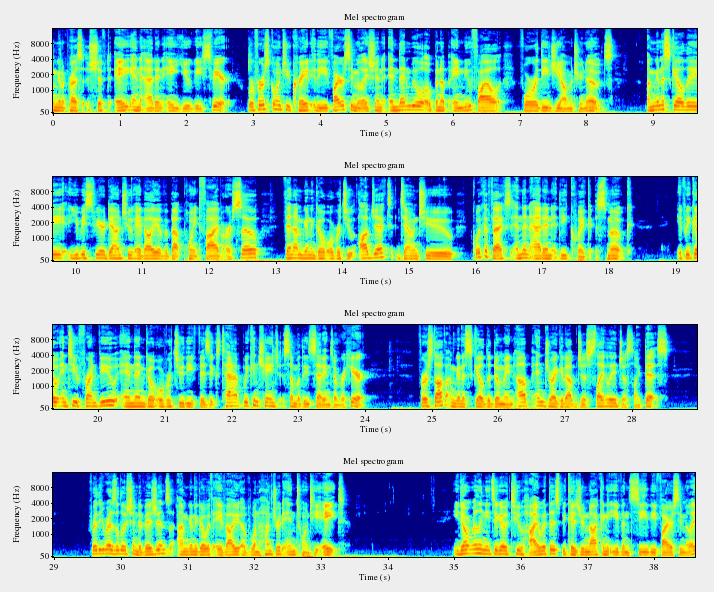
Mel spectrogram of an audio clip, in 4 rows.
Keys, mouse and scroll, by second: 0.0 shift+a, 2.8-5.2 middle drag, 5.2-6.0 scroll up 1, 6.0 n, 7.7-9.0 scroll up 2, 9.0 s, 12.3 n, 14.1-18.5 drag, 19.6 KP_1, 20.5 scroll up 2, 21.6 click, 22.0-22.4 scroll down 2, 22.5-23.0 shift+middle drag, 23.0-24.3 scroll up 2, 24.3 s, 25.6-25.9 scroll down 2, 25.9 g, 28.4-29.3 scroll up 3, 29.9-34.2 drag.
